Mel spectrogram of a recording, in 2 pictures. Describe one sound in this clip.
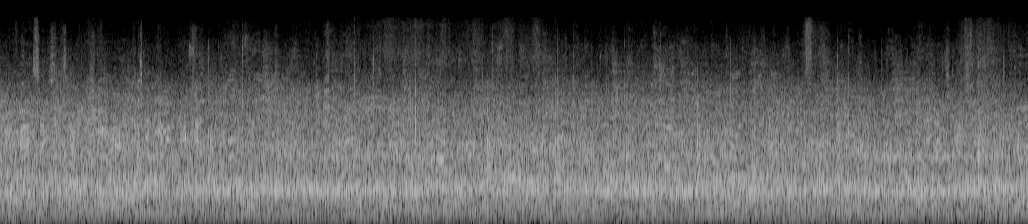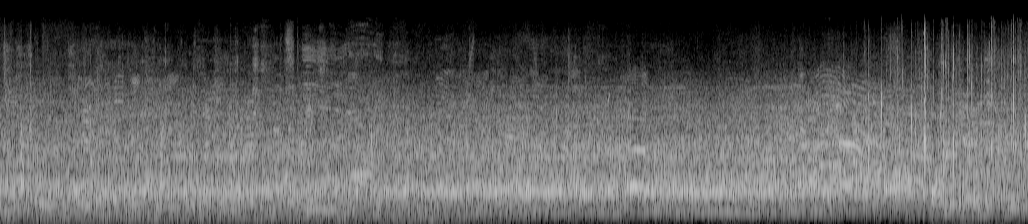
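A large stadium crowd roars and cheers steadily in a huge open space.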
